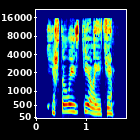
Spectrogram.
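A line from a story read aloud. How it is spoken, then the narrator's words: Squeaky voice. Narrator (Russian): раздался пищащий голос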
